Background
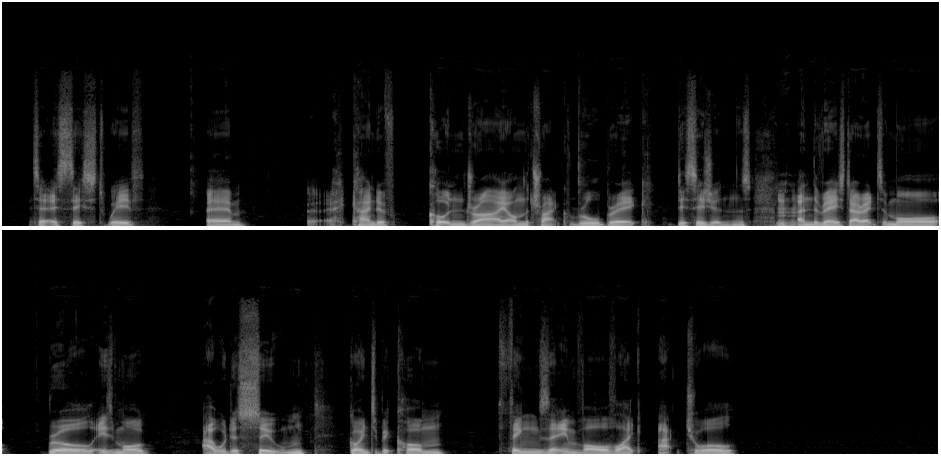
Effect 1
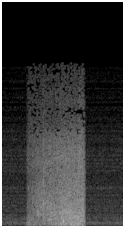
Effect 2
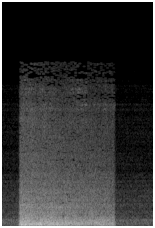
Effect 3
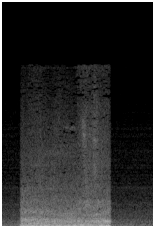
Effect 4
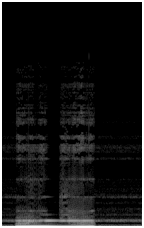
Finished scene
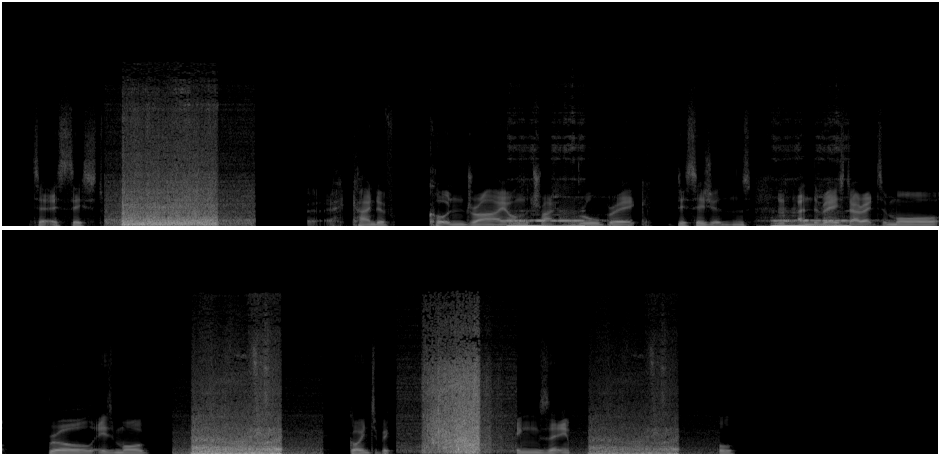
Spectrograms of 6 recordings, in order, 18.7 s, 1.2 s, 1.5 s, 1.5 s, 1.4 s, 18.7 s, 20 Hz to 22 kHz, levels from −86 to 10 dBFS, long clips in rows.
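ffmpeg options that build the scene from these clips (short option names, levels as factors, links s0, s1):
-filter_complex "[4:a]asplit=2[s0][s1];[3:a]asplit=2[s2][s3];[0:a]volume=0.106[s4];[2:a]acompressor=threshold=0.0501:ratio=6:attack=3.2:release=140:knee=1:detection=peak[s5];[s1]flanger=delay=16.5:depth=6.1:speed=1.6[s6];[1:a]aecho=1:1:118|236|354:0.112|0.0404|0.0145[s7];[s4]asplit=5[s8][s9][s10][s11][s12];[s8]atrim=end=1.034[s13];[s5]atrim=end=1.51,asetpts=PTS-STARTPTS,volume=0.75[s14];[s9]atrim=start=2.536:end=11.084[s15];[s2]atrim=end=1.51,asetpts=PTS-STARTPTS,volume=0.422[s16];[s10]atrim=start=12.586:end=13.324[s17];[s7]atrim=end=1.21,asetpts=PTS-STARTPTS,volume=0.398[s18];[s11]atrim=start=14.526:end=15.054[s19];[s3]atrim=end=1.51,asetpts=PTS-STARTPTS,volume=0.168[s20];[s12]atrim=start=16.556[s21];[s0]atrim=end=1.4,asetpts=PTS-STARTPTS,volume=0.251,afade=t=in:d=0.004:c=hsin,afade=t=out:st=1.396:d=0.004:c=hsin,adelay=4910[s22];[s6]atrim=end=1.4,asetpts=PTS-STARTPTS,volume=0.282,afade=t=in:d=0.004:c=hsin,afade=t=out:st=1.396:d=0.004:c=hsin,adelay=7550[s23];[s13][s14]acrossfade=d=0.004:c1=hsin:c2=hsin[s24];[s24][s15]acrossfade=d=0.004:c1=hsin:c2=hsin[s25];[s25][s16]acrossfade=d=0.004:c1=hsin:c2=hsin[s26];[s26][s17]acrossfade=d=0.004:c1=hsin:c2=hsin[s27];[s27][s18]acrossfade=d=0.004:c1=hsin:c2=hsin[s28];[s28][s19]acrossfade=d=0.004:c1=hsin:c2=hsin[s29];[s29][s20]acrossfade=d=0.004:c1=hsin:c2=hsin[s30];[s30][s21]acrossfade=d=0.004:c1=hsin:c2=hsin[s31];[s31][s22][s23]amix=inputs=3:normalize=0"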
